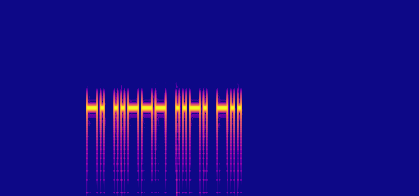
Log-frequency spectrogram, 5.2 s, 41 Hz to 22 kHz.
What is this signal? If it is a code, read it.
Morse code, heard as a keyed tone, about 28 wpm, 700 Hz. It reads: N2FD
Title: USA Call Signs - 4 Characters - Repeated 3x - 28wpm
